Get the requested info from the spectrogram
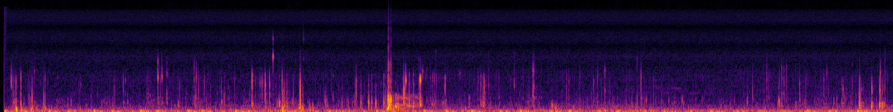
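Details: Sudden stomach rumbling while neither hungry nor full, felt in the pit of the gut: continuous low gurgling and rumbling with scattered pops and squelches, one louder gurgle midway; active bowel sounds, borborygmi.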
